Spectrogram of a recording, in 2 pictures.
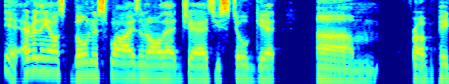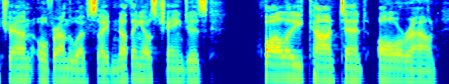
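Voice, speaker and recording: A man's voice: mid-range voice, fairly even intonation, moderate pace, a little mellow, clear, resonant tone, no echo, clean studio sound. A man co-hosting a podcast in a casual, comedic way, playful and given to swearing and mock pleading. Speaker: podcast co-host.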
